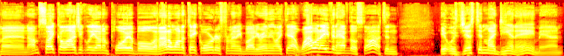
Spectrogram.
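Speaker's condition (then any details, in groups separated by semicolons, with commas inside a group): No condition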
